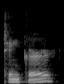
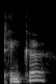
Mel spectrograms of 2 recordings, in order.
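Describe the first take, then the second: First: The word ends with an audible R sound. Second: The word ends in a vowel without an R. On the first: "not Tinker" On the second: "the way that Brits pronounce R's at the end of words, I thought this was saying Tinka, like T I N K A"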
